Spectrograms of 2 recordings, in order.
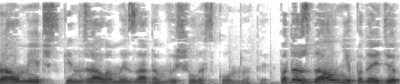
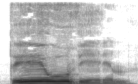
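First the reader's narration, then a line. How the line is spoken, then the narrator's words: Sighing. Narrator (Russian): вздохнул он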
